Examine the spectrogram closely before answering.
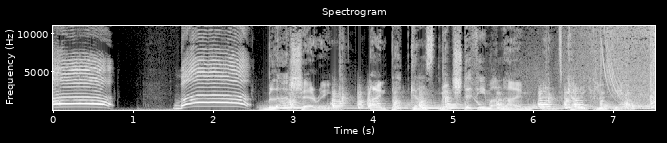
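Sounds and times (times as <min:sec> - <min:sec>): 
person imitating a sheep bleating: 0:00.0 - 0:00.8, 0:01.5 - 0:03.0
speech: 0:01.5 - 0:01.8, 0:02.7 - 0:07.4.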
